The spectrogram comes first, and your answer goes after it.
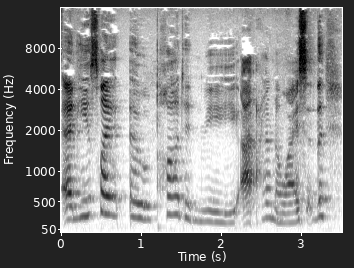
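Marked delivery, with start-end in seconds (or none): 0.9-2.2 soft, lovely, charming little voice. Praising the actor voicing Paddington, lovely, charming Paddington voice. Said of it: "such a lovely, charming voice".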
